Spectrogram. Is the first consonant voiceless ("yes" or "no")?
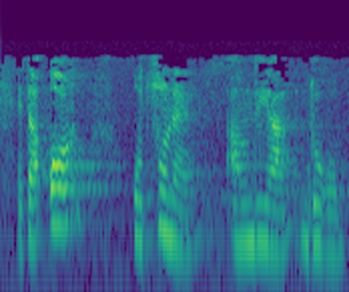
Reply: yes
